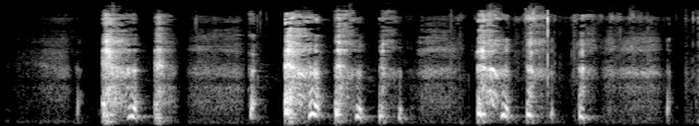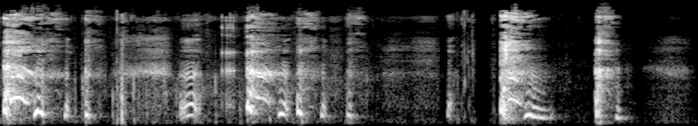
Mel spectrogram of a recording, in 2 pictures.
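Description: Repeated bursts of harsh coughing in irregular fits, close and loud, with short pauses between the spasms.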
